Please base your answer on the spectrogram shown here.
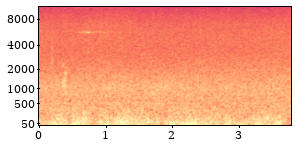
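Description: Wind gusts steadily across an open disc golf course during a European Open pro tour round, a continuous rushing roar buffeting the microphone with no voices.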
